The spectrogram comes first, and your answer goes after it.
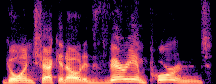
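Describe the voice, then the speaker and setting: Man, from canada, political livestream host, sarcastic emphatic ranting, fairly high voice, dry sound. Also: lively intonation, a little fast, no echo, lo-fi sound.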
